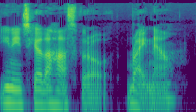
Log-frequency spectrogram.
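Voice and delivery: plain

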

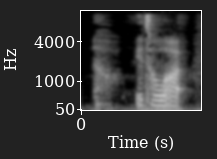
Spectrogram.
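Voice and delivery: soft, mock overcome whisper.

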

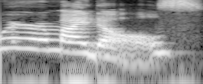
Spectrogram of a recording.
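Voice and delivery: put-on spooky, creepy old woman voice. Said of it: "creepy lady with".

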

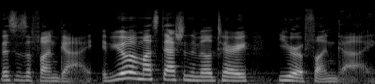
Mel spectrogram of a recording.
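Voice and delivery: ordinary delivery

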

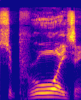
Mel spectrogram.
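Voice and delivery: put-on Australian accent, stretched, drawn-out u. Coaching someone's accent, demonstrating an Australian accent with a drawn-out U. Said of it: "You have to draw out the U".

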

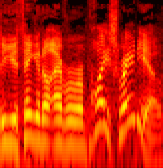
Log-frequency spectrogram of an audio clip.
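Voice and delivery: heavily sarcastic delivery with swooping pitch. Recounting a BBC radio interview, imitating the host asking sarcastically. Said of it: "and he's asking sarcastically".

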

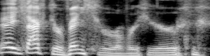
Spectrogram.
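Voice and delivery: put-on lisping cartoon voice. Trying out voices and calling out to Dr. Venture, in a Billy Quizboy lisp. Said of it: "That's the lisp that I'm doing".

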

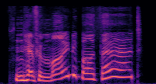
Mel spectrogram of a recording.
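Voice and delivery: laughing while speaking. The bunny uncle replies, laughing. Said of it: "laughed the bunny uncle".

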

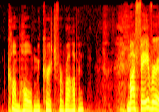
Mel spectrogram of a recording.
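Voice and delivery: elderly cartoon character voice. Voicing the sad old bear as his young playmate leaves, in the Family Guy old man voice. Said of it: "Why'd you just do the old man".

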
